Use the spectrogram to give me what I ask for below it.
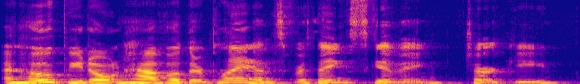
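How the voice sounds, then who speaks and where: A woman's voice: mid-range voice, expressive, a little fast, breathy edge, voice pushed down. Woman reading as a kindly, eager storybook moose husband. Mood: politely insistent. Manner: earnest, emphatic, hearty.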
